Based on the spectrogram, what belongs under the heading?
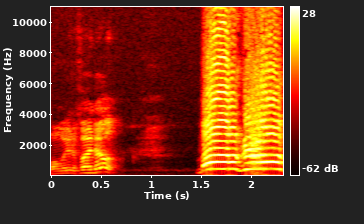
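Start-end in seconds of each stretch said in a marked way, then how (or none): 1.5-2.3 very loud, high-pitched yell at full volume. Asked whether yelling for them is a bad idea, a player tries, yelling a name. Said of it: "Do you think yelling for them is".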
